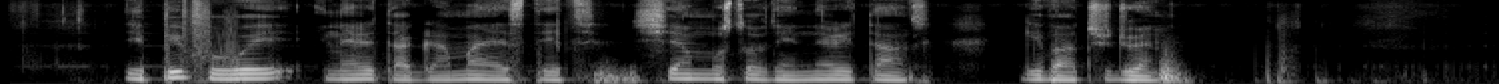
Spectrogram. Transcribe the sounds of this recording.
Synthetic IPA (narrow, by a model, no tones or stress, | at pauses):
dipipʰuweinɛɹitaɡɹamaɛstʰetʃɛmostɔfdiinɛɹitãns | ɡivat͡ʃudɹɛ̃n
